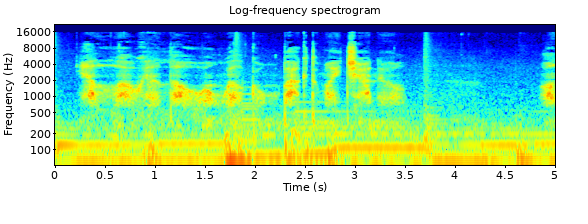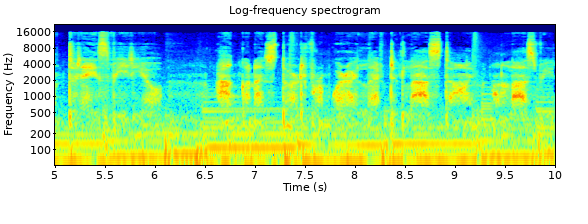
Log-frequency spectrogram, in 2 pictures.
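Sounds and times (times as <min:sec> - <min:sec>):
steady low hum: 0:00.0 - 0:10.0
soft whispered speech: 0:00.2 - 0:03.6, 0:04.9 - 0:10.0.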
